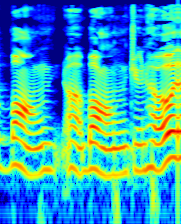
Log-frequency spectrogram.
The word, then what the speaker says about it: Bong Joon-ho: My friend who speaks fluent Korean, she corrected me on how to say his name. I was saying it wrong. Okay, but the way I just said it was correct. Okay, so Bong Joon-ho, that's his name.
